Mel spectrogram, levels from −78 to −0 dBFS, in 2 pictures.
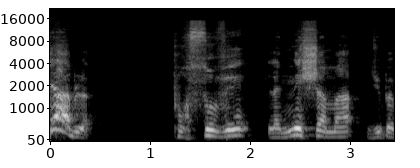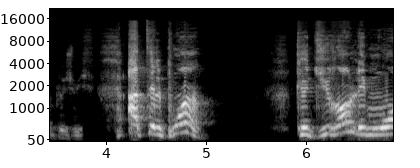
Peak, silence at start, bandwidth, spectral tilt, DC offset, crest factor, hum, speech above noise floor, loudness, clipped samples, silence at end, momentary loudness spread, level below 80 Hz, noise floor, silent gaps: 0 dBFS; 0 s; 15.5 kHz; -3 dB/octave; under 0.1%; 20 dB; none; 58 dB; -17 LUFS; under 0.1%; 0 s; 24 LU; -70 dBFS; -77 dBFS; 0.59-0.96 s, 1.10-1.23 s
